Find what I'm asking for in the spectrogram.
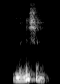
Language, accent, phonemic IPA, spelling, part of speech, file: English, Southern England, /məˈnɪʃn̩/, monition, noun, LL-Q1860 (eng)-monition.wav
- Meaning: 1. A caution or warning 2. A legal notification of something 3. A sign of impending danger; an omen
